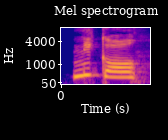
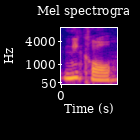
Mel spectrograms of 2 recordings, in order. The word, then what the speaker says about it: Nicole: Yeah, Meme and Pepe, and when I lived in Belgium, everyone would pronounce my name Nicole, not Nicole. Nicole. And I like that actually more.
